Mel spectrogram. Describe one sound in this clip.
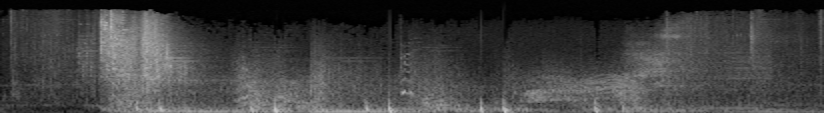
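Heavy weapon blows thud and crash in a fierce fight.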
